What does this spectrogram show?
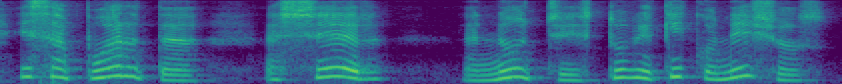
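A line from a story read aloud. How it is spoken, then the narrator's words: Triumphant exclamation. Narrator (Spanish): Dionisia exclamó triunfante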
